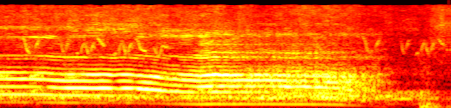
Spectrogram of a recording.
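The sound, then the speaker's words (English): A single loud, drawn-out roar of an angry lion that has fallen into a deep pit dug by a hunter, sustained for about two seconds, its pitch sagging downward before it breaks off abruptly. “"How was I supposed to know?" he roared angrily.”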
